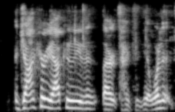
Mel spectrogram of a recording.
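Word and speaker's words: Kiriakou: And then like John Kuryaku even or what say how do you say his last name? No, you got it. Kiriaku Kuryaku.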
